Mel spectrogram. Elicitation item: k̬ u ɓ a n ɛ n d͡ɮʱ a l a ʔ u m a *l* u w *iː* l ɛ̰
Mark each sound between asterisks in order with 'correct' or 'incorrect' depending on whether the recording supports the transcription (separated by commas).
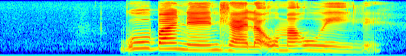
incorrect, correct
